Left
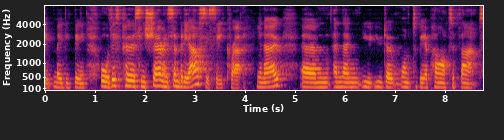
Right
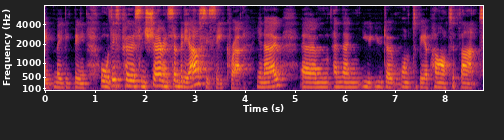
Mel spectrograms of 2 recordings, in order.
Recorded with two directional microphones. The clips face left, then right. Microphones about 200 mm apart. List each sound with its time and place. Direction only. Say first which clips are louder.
0.0 s speech: left 5 dB; 35° left (ahead or behind)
